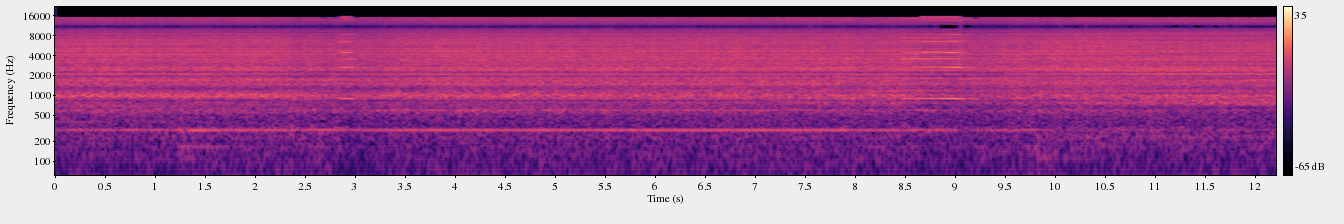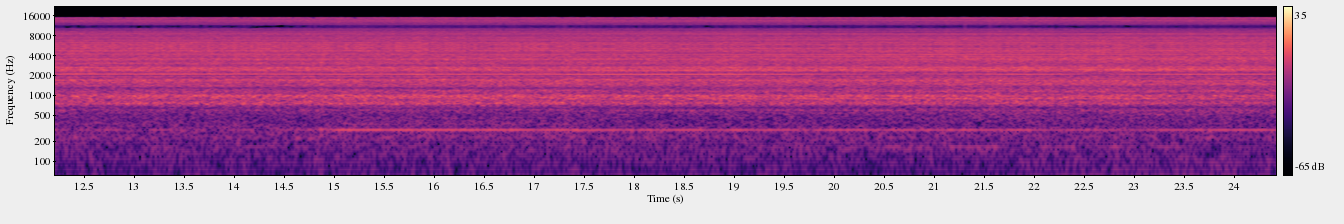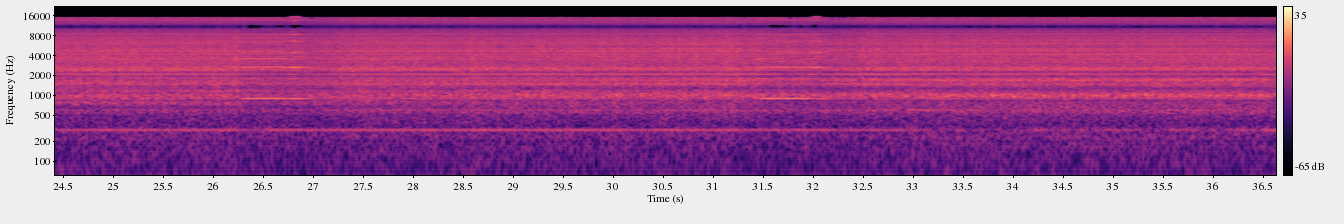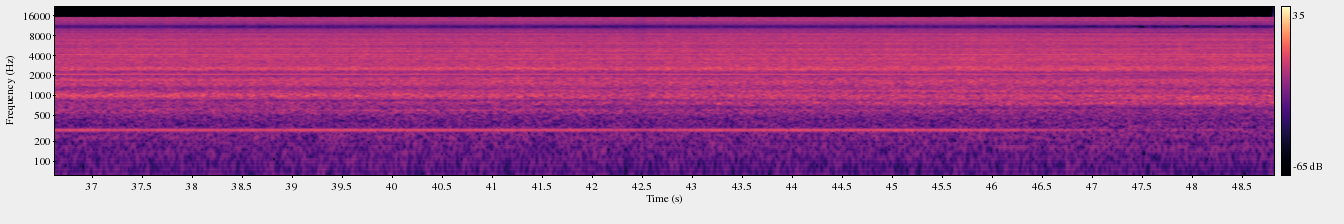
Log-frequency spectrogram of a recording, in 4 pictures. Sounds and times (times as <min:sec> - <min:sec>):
Drill: 0:00.0 - 0:48.8.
